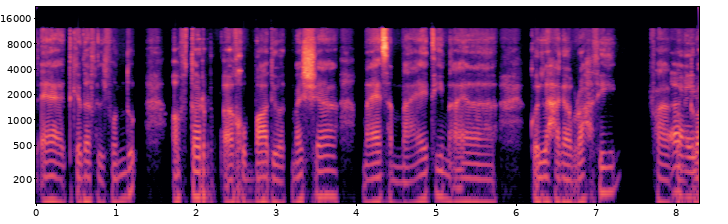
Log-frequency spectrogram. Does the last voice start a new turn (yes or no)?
no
